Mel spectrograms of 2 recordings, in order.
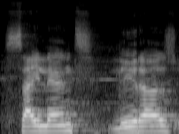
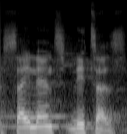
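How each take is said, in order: First: "letters" with a tapped, r-like T; regional pronunciation. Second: "letters" with a clear T; regional pronunciation. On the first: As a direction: say "letters" as "leraz". (« letters » avec le t prononcé comme un r) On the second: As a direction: say "letters" as "letaz", T fully sounded. (« letters » avec un t bien net) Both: Shown as a demonstration. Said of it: "ça dépend de la prononciation de chaque région".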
